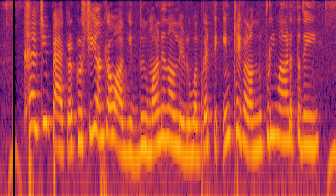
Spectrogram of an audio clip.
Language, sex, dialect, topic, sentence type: Kannada, female, Mysore Kannada, agriculture, statement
